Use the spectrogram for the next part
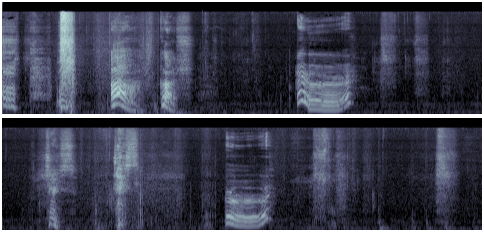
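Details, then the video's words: Pet Alapaha Blue Blood Bulldog trying to talk: after a person's speech and a sneeze-like snort, two separate drawn-out, wavering moaning yowls rise and fall, with scattered short quieter sounds between. "My BullDog Tries To Talk To Me"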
